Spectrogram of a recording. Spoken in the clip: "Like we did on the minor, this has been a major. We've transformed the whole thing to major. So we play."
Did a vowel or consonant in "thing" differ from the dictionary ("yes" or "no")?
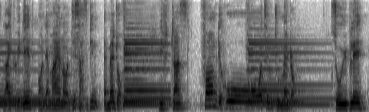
yes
